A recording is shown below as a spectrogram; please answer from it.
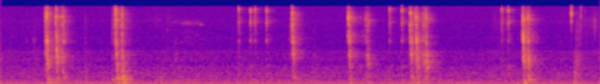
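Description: Typing on a computer keyboard: irregular keystrokes, some in short quick runs with pauses between.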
